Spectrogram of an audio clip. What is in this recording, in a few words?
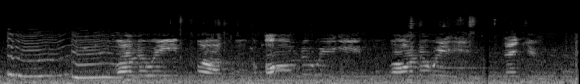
orange line announcement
